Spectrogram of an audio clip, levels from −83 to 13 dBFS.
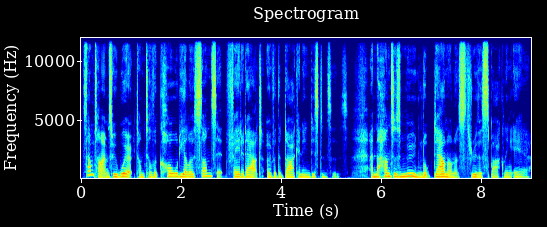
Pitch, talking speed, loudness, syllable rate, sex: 195 Hz, 175 wpm, -19 LUFS, 5.0 syllables/s, female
